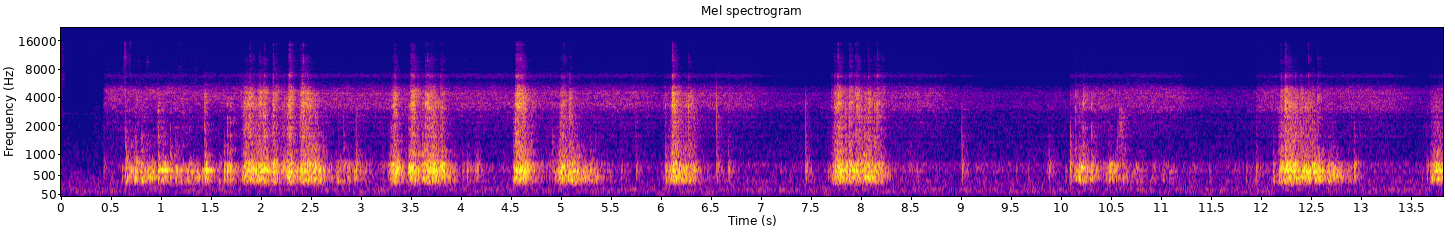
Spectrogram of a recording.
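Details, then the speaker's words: Handheld Doppler dorsalis pedis pulse at the foot, recorded for an ankle brachial index test (ABI 1, normal): a rhythmic whooshing pulse signal. "This is dorsalis pedis pulse of the left foot. Okay. This is the posterior tibial of the left foot. This is dorsalis pedis of the right foot."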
